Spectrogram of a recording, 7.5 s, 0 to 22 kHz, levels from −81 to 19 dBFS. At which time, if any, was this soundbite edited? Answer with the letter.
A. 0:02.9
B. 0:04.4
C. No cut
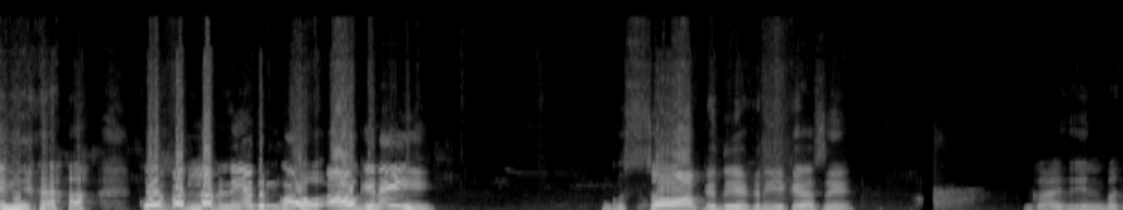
C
